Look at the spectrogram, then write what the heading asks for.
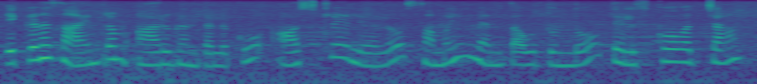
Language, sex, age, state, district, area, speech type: Telugu, female, 45-60, Andhra Pradesh, Kakinada, rural, read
